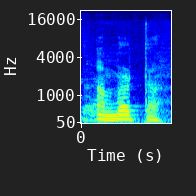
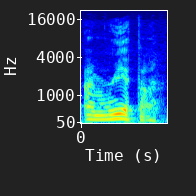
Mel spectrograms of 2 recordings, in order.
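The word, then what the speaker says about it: अमृत: Amrita. Okay, it's a vocalic R, not Amrita.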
